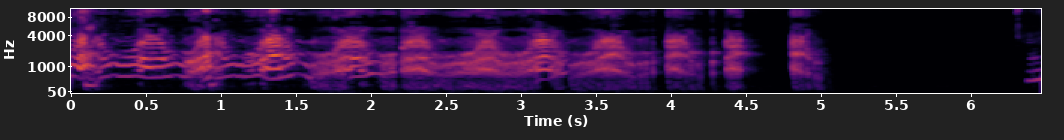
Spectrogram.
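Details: Pet dog, male, that chatters constantly at its owner like a human, giving a run of wavering, howl-like moans that rise and fall about twice a second for five seconds, then silence.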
